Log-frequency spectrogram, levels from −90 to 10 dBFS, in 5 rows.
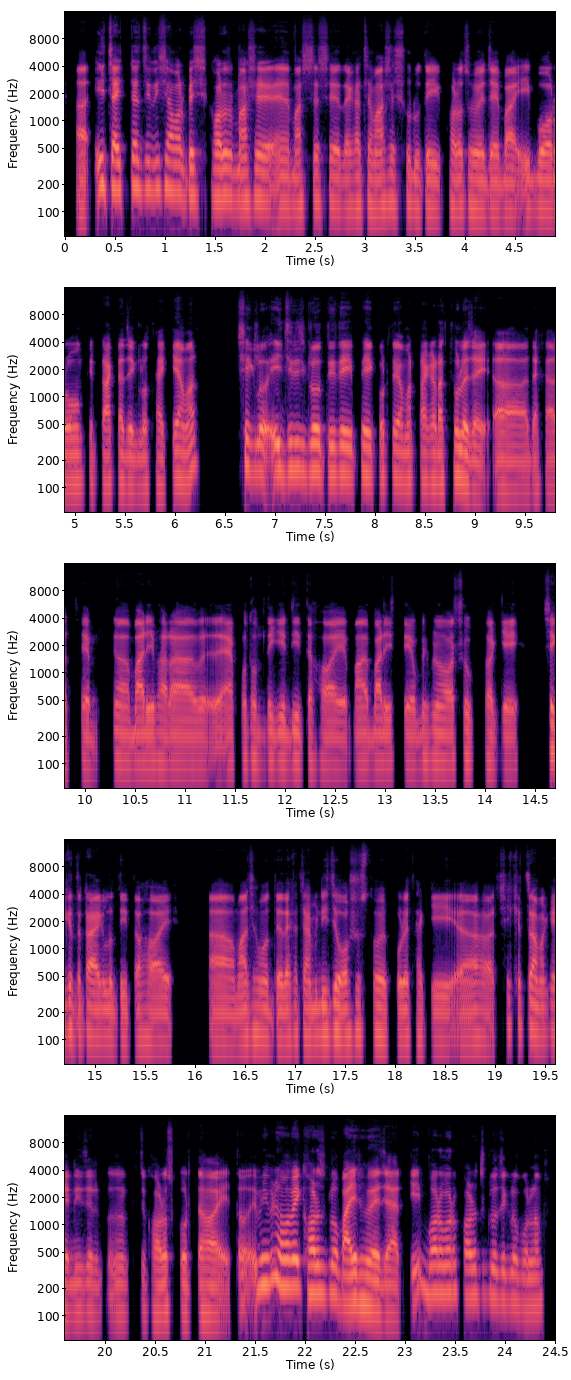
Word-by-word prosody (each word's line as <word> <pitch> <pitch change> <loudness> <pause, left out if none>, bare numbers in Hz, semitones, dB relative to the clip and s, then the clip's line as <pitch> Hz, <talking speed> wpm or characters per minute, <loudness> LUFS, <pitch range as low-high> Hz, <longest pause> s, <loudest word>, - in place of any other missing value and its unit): আ - - +4 0.2
এই 195 - +4
৪ 170 -2 +7
টা 190 - +4
জিনিসই 175 +1 -2
আমার 165 -2 +1
বেশি 150 0 0
খরচ 145 0 +4
মাসে 135 +2 +2 0.2
এ - - +3
মাস 115 +2 -1
শেষে 130 -1 -4
দেখা 115 +1 -1
যাচ্ছে 115 0 -5
মাসের 120 +1 -2
শুরুতেই 110 -2 -2
খরচ 115 -1 -2
হয়ে 110 -1 +2
যায় 105 -1 +2
বা 105 - +3
এই 115 - -2
বড় 110 0 +2
অংকের 115 - -9
টাকা 115 +1 +2
যেগুলো 110 0 -1
থাকে 110 +4 -2
আমার 155 +8 +1 0.4
সেগুলো 155 -3 +2
এই 150 - +6
জিনিসগুলো 155 -1 +2
দিতেই 140 0 +4
pay 140 - +5
করতেই 130 0 -1
আমার 125 0 -4
টাকাটা 120 -1 +2
চলে 135 -3 +5
যায়। - - +3 0.2
আ - - +4 0.3
দেখা 100 0 -5
যাচ্ছে 100 - -7 0.3
আ - - 0 0.2
বাড়ি 105 0 +4
ভাড়া 105 -1 0 0.5
আএ 105 - +1
১ম 115 -1 -6
থেকেই 110 -1 -2
দিতে 105 -1 -4
হয়। 100 -1 0 0.4
বাড়িতে 105 0 -2
বিভিন্ন 110 0 -4
অসুখ 115 0 -7
থাকে 100 -1 -3 0.4
সেক্ষেত্রে 130 -5 -1
টাকাগুলো 110 -1 +3
দিতে 105 0 -4
হয়। 95 -1 +1 0.5
আ - - +1 0.2
মাঝেমধ্যে 110 -1 0
দেখা 105 - -2
যায় 110 - 0
আমি 110 - -5
নিজে 120 +2 -1
অসুস্থ 120 +2 -8
হয়ে 110 -2 0
পড়ে 110 0 0
থাকি। 100 -1 -6 0.2
আ - - -1 0.4
সেক্ষেত্রে 140 -1 -3
আমাকে 110 +2 -2
নিজের 115 -1 -3
অ - - -7 0.2
কিছু 115 - -13
খরচ 110 +1 +1
করতে 110 - -1
হয়। 105 - +4
তো - - -2
এই - - -1
তো - - -2
বিভিন্নভাবেই 210 -3 +6
খরচগুলো 175 0 +4
বাইর 140 +1 +8
হয়ে 120 -3 +6
যায় 110 -1 +4
আরকি। 145 - -5
বড়, 175 0 +4
বড় 180 - +1
খরচগুলো 165 0 -1
যেগুলো 145 -1 -2
বললাম 130 0 -2
115 Hz, 220 wpm, -23 LUFS, 110-145 Hz, 0.5 s, বাইর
